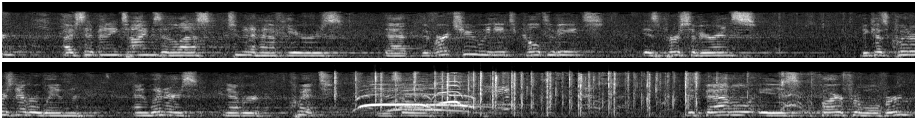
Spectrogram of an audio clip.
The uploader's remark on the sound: LIVE at the Calgary Rally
